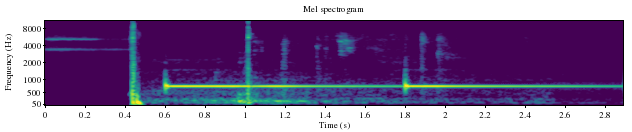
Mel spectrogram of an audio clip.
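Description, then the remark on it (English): A car fails to start: a few sharp mechanical clicks, then a steady dashboard warning tone that keeps sounding alone, like a dying battery. “Don't let your car die. Don't let your battery die.”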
